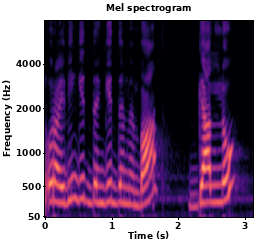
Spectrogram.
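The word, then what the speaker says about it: giallo: جدا جدا من بعض جلو جلو جلو جلو نطقت تجلو مش جالو علشان احنا اتفقنا ان لو في للوتر وبعدها في بكاء انا ما بنطقش خالص طلعت رقيق فعلشان كده الكلمه بقت جلو مش جالو جالو اللي هو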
